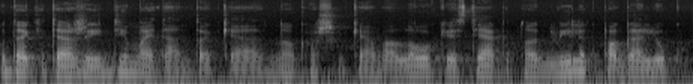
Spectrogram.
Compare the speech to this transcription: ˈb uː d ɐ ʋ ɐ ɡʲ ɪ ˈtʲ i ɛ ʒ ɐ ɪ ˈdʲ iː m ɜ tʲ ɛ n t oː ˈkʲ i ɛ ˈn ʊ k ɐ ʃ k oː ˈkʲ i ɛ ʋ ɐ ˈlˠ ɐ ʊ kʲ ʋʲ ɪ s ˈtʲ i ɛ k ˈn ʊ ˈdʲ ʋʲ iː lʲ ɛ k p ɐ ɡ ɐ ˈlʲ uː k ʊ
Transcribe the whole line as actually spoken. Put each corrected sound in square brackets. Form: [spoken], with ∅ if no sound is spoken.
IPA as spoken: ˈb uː d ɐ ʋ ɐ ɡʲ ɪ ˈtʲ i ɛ ʒ ɐ ɪ ˈdʲ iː m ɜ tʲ ɛ n t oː ˈkʲ i ɛ ˈn ʊ k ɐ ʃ k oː ˈkʲ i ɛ ʋ ɐ ˈlˠ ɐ ʊ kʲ ʋʲ ɪ s ˈtʲ i ɛ k ˈn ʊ ˈdʲ ʋʲ iː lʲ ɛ k p ɐ ɡ ɐ ˈlʲ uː k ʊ

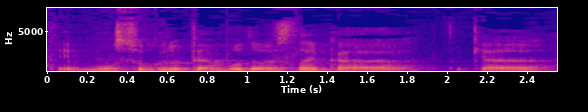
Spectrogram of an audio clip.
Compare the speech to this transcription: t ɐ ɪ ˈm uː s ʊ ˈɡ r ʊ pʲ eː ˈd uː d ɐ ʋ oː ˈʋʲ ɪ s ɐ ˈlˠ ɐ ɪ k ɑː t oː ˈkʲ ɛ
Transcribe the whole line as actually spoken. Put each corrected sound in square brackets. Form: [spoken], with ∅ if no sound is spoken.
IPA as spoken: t ɐ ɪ ˈm uː s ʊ ˈɡ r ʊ pʲ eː [ˈb] uː d ɐ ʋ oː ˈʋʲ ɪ s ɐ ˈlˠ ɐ ɪ k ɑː t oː ˈkʲ ɛ

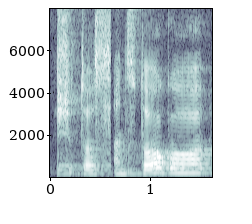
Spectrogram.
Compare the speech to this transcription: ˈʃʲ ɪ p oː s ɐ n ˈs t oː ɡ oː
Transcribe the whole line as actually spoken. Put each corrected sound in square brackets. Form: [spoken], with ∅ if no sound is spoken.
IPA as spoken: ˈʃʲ ɪ [t] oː s ɐ n ˈs t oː ɡ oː

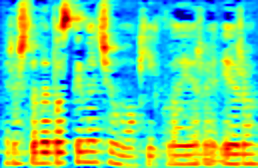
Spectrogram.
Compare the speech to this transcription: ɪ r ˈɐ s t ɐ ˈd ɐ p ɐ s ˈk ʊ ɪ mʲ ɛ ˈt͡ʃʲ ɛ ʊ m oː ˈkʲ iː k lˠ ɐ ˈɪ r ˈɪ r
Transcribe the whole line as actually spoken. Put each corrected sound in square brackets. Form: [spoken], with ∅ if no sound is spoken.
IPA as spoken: ɪ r ˈɐ [ʃ] t ɐ ˈd ɐ p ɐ s ˈk ʊ ɪ mʲ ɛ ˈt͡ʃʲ ɛ ʊ m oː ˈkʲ iː k lˠ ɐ ˈɪ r ˈɪ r

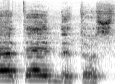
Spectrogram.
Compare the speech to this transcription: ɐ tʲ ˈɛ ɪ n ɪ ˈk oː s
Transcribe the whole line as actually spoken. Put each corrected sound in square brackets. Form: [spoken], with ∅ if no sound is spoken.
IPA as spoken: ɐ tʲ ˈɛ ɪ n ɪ [ˈt] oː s

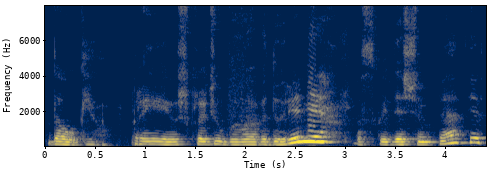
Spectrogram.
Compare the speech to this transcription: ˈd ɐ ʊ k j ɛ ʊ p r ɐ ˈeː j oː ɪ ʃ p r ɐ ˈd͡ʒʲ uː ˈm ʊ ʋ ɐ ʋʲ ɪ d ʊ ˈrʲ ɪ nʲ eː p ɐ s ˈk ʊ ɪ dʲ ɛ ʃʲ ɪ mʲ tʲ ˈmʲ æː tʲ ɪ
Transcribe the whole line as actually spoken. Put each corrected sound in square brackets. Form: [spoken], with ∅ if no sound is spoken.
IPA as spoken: ˈd ɐ ʊ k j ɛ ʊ p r ɐ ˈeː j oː ɪ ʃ p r ɐ ˈd͡ʒʲ uː [ˈb] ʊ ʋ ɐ ʋʲ ɪ d ʊ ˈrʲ ɪ nʲ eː p ɐ s ˈk ʊ ɪ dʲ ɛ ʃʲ ɪ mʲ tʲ ˈmʲ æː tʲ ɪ

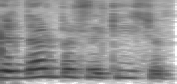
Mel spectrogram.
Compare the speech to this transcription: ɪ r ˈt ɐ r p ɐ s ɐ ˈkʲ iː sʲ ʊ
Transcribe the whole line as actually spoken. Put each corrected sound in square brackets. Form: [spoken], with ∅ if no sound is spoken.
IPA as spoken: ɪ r [ˈd] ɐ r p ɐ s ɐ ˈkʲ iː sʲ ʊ

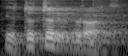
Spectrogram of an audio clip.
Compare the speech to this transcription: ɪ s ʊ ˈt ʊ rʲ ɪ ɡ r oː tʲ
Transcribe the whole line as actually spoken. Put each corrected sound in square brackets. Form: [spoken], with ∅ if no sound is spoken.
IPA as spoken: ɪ [t] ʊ ˈt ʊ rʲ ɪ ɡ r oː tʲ

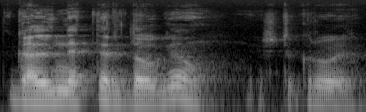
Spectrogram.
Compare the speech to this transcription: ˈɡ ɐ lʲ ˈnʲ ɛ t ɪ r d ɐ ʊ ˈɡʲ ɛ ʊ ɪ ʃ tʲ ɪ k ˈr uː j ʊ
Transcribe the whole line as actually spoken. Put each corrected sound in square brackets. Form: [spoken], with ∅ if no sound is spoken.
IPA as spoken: ˈɡ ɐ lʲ ˈnʲ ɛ t ɪ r d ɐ ʊ ˈɡʲ ɛ ʊ ɪ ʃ tʲ ɪ k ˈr uː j ʊ

